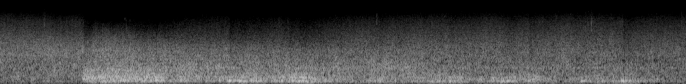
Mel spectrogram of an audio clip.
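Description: A heavy summer thunderstorm rumbles continuously with deep, rolling thunder over steady heavy rain, starting abruptly after a brief quiet moment and staying loud throughout, with some wind buffeting.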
